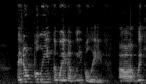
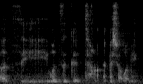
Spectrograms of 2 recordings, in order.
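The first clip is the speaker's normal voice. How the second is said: barely voiced thinking aloud while searching; whispered self-talk at the screen; muttering to herself; 10 semitones lower, 9 dB quieter than usual. Real, not acted.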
